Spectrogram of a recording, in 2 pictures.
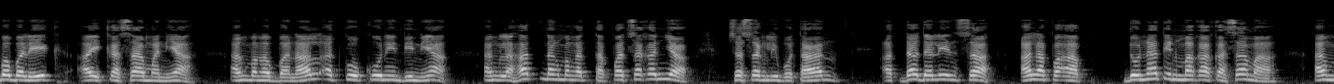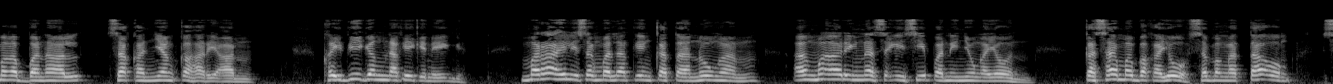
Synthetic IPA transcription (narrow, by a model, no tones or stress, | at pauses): babɐlɪkɐjkɐsaːmɐnɪja | ʔɐŋmɐŋabɐnalɐt̪̚kukuːnɪnd̪ɪnːɪja | ʔɐŋlɐɦat̪̚nɐŋmɐŋat̪ɐpat̪̚sɐkɐnja | sɐsɐŋlɪbʊt̪an | ɐt̪̚d̪aːd̪ɐlɪnsɐ | ʔɐlɐpaʔap̚ | d̪ʊʊnːaːt̪ɪnmɐkakɐsaːmɐ | ʔɐŋmɐŋabɐnal | sɐkɐɲjaŋkɐɦɐɾɪʔan | kɐʔɪbiːɡɐŋnɐkɪkɪnɪɡ̚ | mɐɾaːhɪlɪsaŋmɐlakɪŋkɐt̪anuːŋɐn | ɐŋmaʔaːɾɪŋnasɐʔisiːpɐnɪɲjoŋɐjo̞n | kɐsaːmɐbɐkɐjo̞sɐmɐŋat̪aːʔo̞ŋ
